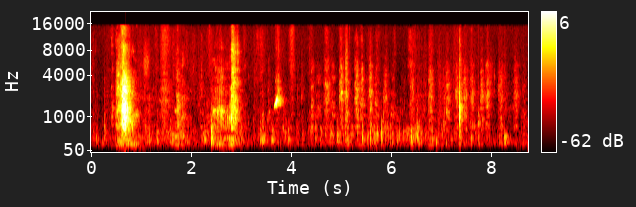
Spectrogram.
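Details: Norwich Terrier puppies Bumble and Fimble: a sharp loud burst near the start, then a brief high thin whimper, followed by light irregular panting breaths and faint rustling.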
